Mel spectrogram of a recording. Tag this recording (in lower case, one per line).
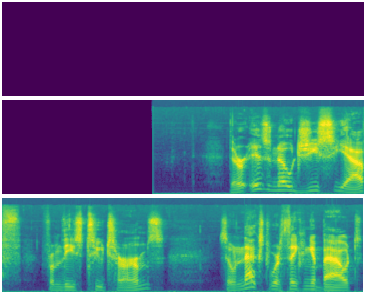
speech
